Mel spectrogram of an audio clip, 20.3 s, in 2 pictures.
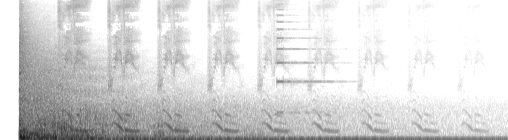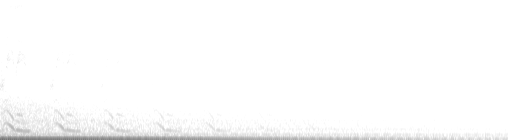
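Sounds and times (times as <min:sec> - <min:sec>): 
war cannon fire: 0:00.4 - 0:04.2.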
